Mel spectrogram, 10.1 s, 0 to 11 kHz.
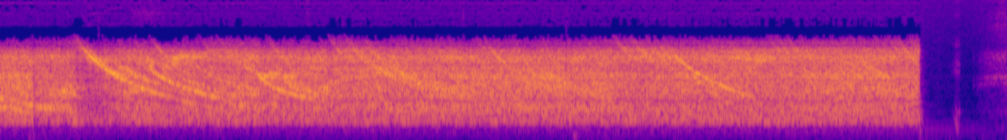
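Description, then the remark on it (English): Radio whistlers from thunderstorm lightning, recorded by the Engine 3 satellite around 1961 while flying over a thunderstorm: many faint descending whistling tones glide downward in pitch, overlapping through a loud, steady crackling hiss that cuts off abruptly near the end. “Each of these whistling sounds is produced by, we're flying over a thunderstorm.”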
